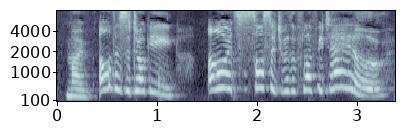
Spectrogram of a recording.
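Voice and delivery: high, loud squeal of joy over a dog; squealing with delight. Real, not acted. Vlogger spotting a sausage dog on her walk, squealing with delight. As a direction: gush over the puppy, voice shooting up.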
